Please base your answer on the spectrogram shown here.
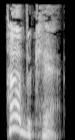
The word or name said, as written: hubcap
